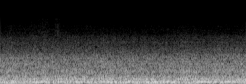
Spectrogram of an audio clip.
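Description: Infiniti Q50 2.0T GT turbocharged petrol engine pulling steadily under throttle on a Malaysian test drive, a continuous low drone with road and cabin rumble, heard from inside the car without speech.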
